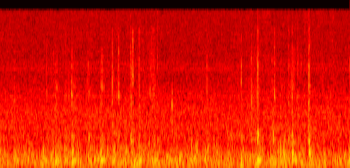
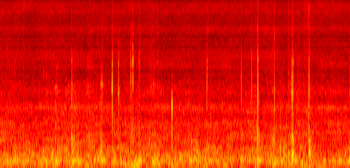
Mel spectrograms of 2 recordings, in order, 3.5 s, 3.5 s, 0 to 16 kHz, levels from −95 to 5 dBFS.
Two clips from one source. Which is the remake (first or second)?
second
